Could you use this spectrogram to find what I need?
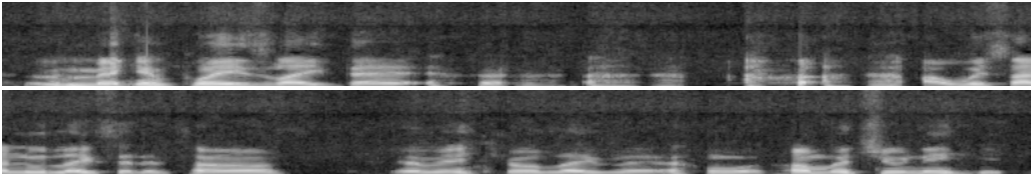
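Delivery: giggling at the idea of scheming with Lex; laughing. Real, not acted. Streamer laughing while imagining hustling Lex.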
